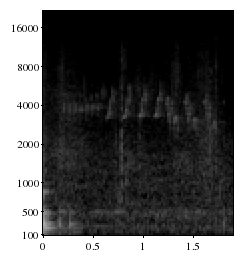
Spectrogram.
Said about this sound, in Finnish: Eli pesän päältä otettiin ekana painot pois, sitotaan toi katto pois. Ahaa, hyvihän täällä on mehiläisiä.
